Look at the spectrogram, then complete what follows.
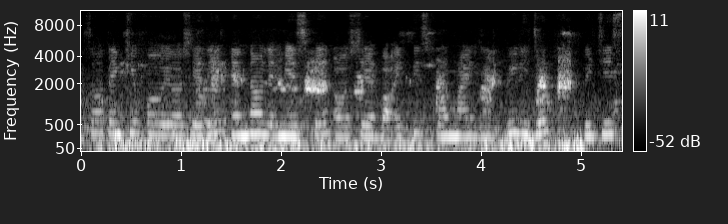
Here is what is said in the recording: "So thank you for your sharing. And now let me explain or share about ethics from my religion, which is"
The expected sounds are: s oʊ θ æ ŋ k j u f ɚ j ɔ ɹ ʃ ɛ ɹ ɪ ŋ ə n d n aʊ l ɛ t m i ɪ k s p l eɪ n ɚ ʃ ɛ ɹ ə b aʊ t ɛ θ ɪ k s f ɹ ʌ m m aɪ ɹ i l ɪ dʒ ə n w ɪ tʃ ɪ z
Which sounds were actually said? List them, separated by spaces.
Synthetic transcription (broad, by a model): s oʊ t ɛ ŋ k j u f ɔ j ɔ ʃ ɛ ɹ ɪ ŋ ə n n aʊ l ɛ t m i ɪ s p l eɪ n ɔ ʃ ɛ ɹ ə b aʊ t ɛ t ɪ s f ɹ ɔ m m aɪ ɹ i l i dʒ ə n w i tʃ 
